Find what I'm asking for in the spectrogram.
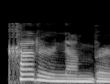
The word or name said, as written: Cutter number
